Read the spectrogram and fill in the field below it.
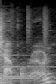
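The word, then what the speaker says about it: Chappell Roan: It's Chapel Roan.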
